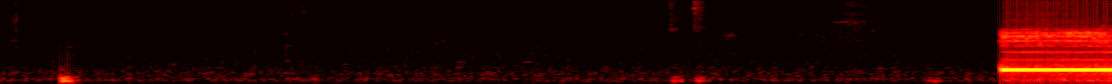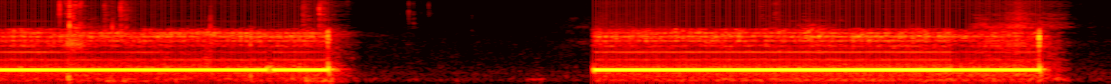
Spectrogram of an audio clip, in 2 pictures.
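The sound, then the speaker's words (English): A phone call rings out: two long, steady electronic ring tones of about three seconds each, separated by a short pause, following a faint click near the start. No one speaks. “So when I call it from that other phone, my car get through, but on this one it rings.”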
